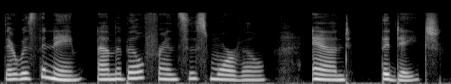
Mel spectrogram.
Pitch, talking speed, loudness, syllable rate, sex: 235 Hz, 135 wpm, -17 LUFS, 4.6 syllables/s, female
